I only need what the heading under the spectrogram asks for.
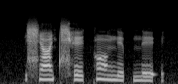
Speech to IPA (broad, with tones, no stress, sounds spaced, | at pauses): ɕ ã˦ t͡ɕʰ e˧ k ɔ̃˥˧ ŋ e˨ p̚ n̪ e˨ ʔ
